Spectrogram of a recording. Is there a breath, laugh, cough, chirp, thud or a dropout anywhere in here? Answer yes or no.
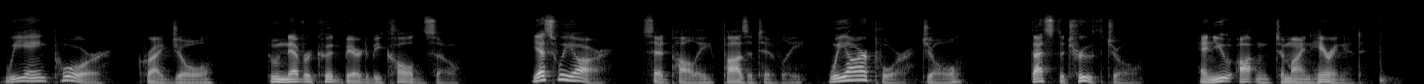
yes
